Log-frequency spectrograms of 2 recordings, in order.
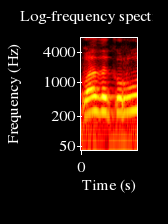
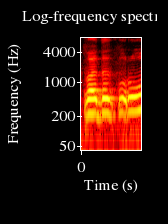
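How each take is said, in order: No difference in how they are said.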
